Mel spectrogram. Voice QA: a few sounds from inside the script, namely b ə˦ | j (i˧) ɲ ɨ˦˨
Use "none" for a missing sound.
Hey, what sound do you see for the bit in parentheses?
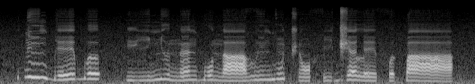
i˨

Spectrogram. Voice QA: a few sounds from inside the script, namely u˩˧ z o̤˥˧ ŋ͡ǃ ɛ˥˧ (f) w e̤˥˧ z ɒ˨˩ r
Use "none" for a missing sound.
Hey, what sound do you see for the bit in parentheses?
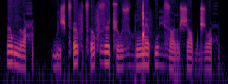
f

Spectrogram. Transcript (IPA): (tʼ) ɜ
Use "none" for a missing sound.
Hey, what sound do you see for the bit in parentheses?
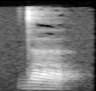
d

